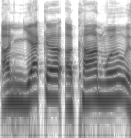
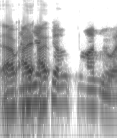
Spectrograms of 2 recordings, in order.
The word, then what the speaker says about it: Onyeka Okongwu: Is it Onyeka Okongwu? Is that Onyeka Okongwu? I think that's how you say it.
